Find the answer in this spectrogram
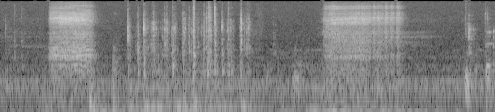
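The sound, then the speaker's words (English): Computer keyboard keys clatter as a search is typed. Rapid, light clicks come in bursts, and two brief hissing swells rise and fade between them. “You didn't find a file when you typed in Google evil.”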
